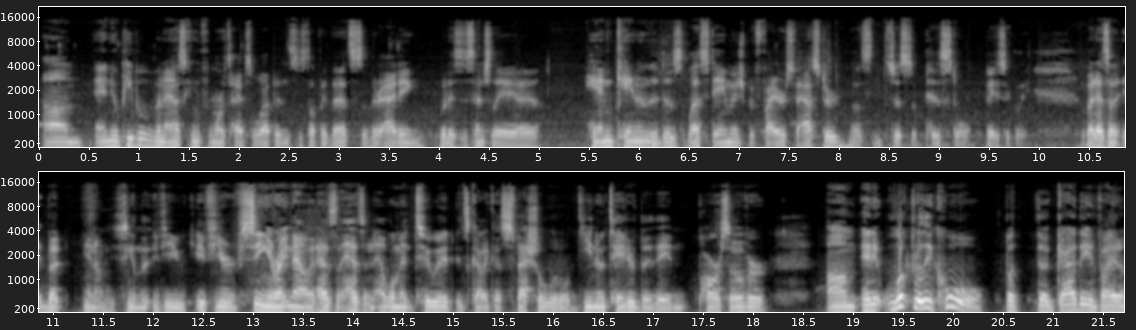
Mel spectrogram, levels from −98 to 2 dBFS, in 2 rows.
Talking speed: 235 wpm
